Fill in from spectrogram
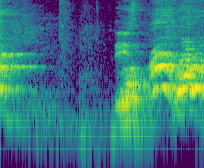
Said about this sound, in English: You're upsetting the dogs.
